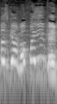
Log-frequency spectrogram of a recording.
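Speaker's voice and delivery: very high, sing-song innocent voice; hammed-up clueless cheeriness; mocking the bandmates' carefree hello, high and sing-song; mock breezy greeting.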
